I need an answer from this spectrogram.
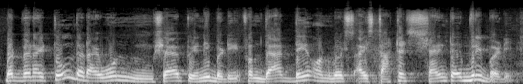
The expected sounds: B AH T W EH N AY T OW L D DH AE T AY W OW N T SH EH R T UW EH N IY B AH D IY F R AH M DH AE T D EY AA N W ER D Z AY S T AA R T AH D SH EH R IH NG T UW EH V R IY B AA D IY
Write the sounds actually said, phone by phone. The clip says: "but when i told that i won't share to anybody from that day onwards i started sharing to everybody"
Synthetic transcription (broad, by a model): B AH T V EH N AY T OW L D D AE T AY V OW N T SH EH R T UW EH N IY B AH D IY F R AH M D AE T D EY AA N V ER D S AY S T AA R T AH D SH EH R IH NG T UW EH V R IY B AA D IY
